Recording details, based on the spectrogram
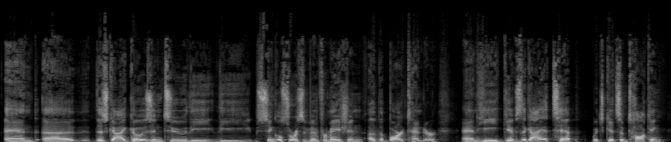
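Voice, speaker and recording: A man's voice: a little high, animated, normal speed, darkish tone, no echo, studio quality. A man co-hosting a podcast, explaining things casually. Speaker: podcast co-host.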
